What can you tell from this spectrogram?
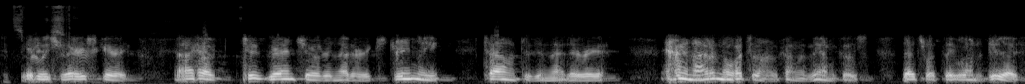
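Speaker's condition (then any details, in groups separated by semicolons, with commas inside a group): Parkinson's; symptoms began about 20 years ago, slowly progressive; hand shakes, vision affected, can barely use brushes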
